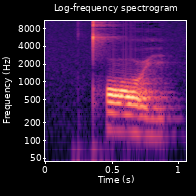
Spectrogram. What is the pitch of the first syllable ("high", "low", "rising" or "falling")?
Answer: low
